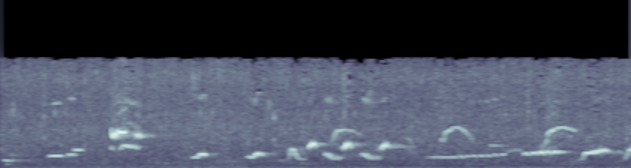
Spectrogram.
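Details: Training song of a white-rumped shama, laced with kapas tembak and kenari cililin phrases. Scattered sharp chirps and looping whistled slurs are separated by short pauses, with one soft rapid trill near the end, over a faint background hiss.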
